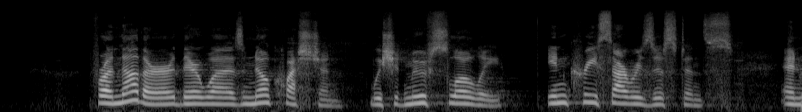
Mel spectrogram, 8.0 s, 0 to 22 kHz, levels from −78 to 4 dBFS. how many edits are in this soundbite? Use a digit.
0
